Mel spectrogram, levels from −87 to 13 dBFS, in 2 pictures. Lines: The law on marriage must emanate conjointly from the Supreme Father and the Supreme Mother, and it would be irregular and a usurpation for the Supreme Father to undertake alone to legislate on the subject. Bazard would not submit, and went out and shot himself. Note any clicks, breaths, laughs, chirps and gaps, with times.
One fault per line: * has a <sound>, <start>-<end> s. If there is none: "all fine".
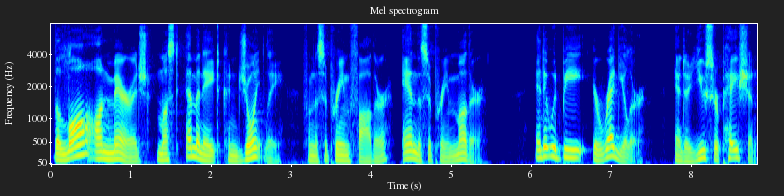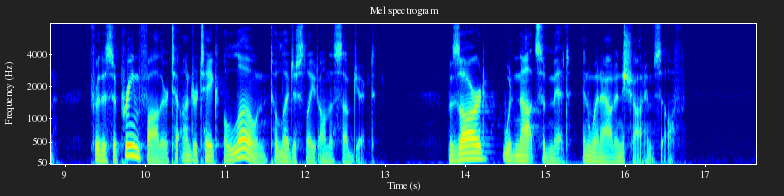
all fine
